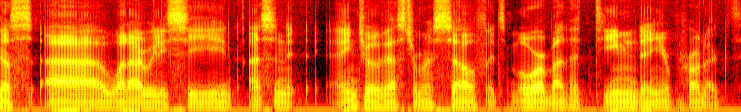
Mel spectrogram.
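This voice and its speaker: Very deep and low, a man's voice holds a monotone, flat intonation at a moderate pace. The recording is very clean, with a silent background. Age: 20s. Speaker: startup founder and angel investor. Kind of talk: interview. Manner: halting.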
